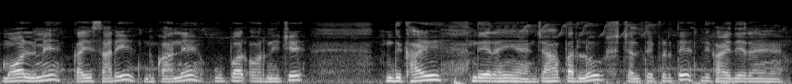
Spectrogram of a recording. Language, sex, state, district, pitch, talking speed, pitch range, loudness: Hindi, male, Uttar Pradesh, Lucknow, 150 Hz, 160 wpm, 140-165 Hz, -15 LUFS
